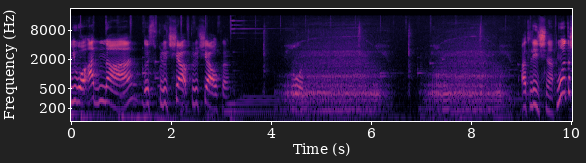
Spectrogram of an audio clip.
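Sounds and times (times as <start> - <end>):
blender motor running: 4.1 - 9.0.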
